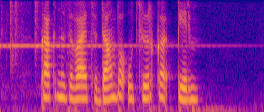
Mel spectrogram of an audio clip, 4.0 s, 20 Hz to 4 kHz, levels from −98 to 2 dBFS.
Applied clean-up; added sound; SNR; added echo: none; Bell / Doorbell; 16 dB; none.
